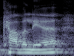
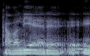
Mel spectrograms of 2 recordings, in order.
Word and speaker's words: Cavalieri: so I do watch cavalier although cavalieri his surname is actually Italian that's how he should pronounce it he's really cool and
